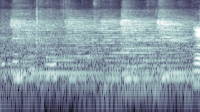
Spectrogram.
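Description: Music playing over a loudspeaker, with sustained, steady notes.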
